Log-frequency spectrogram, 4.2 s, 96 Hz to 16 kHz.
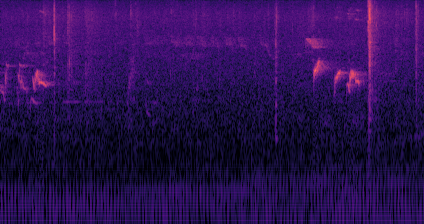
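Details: Red-whiskered bulbul used as a lure bird in trapping, recorded 4 November 2016: one short bright warbled phrase near the start, then a quick cluster of three to four chirpy, slurred notes near the end, over quiet background.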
